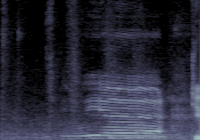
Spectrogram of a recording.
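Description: A woman moaning in pain, one drawn-out high cry of about a second that falls slightly in pitch. It is the pain of an operation borne without painkillers.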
